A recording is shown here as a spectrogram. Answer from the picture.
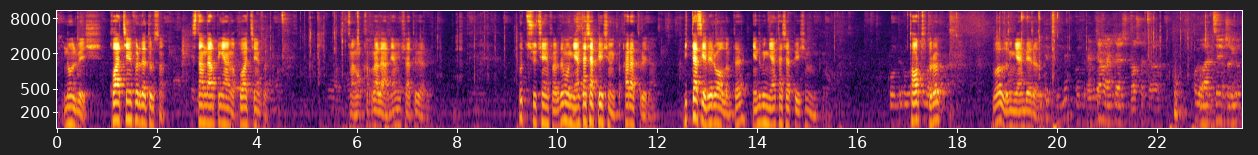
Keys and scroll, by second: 5.7 F4, 19.0 F4, 22.1 F4.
